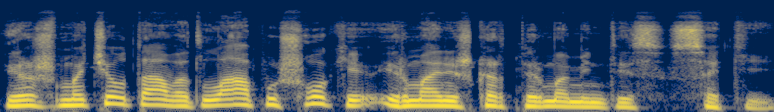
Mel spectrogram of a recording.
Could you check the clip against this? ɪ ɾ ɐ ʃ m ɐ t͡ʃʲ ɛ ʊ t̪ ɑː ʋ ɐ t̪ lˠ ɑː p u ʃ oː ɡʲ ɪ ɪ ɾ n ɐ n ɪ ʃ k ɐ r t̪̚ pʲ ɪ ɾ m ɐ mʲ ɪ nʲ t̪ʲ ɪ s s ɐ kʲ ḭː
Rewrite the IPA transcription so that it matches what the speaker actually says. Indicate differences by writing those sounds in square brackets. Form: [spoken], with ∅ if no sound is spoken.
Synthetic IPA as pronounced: ɪ ɾ ɐ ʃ m ɐ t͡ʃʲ ɛ ʊ t̪ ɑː ʋ ɐ t̪ lˠ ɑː p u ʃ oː [kʲ] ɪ ɪ ɾ [m] ɐ n ɪ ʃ k ɐ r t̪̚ pʲ ɪ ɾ m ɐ mʲ ɪ nʲ t̪ʲ ɪ s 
